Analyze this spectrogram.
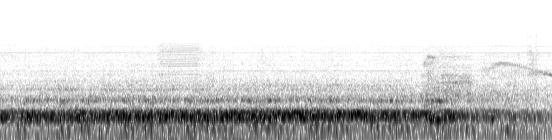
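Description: Inside an electric commuter train: steady low rumble of the car as it moves off after an emergency stop. Near the end a whine slides down in pitch.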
